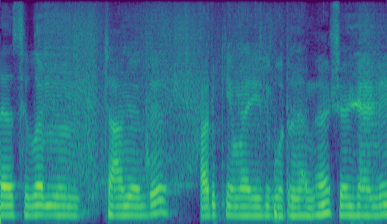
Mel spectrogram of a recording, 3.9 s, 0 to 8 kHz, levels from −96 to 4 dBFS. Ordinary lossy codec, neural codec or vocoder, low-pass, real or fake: none; codec, 16 kHz, 1 kbps, X-Codec, HuBERT features, trained on balanced general audio; none; fake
